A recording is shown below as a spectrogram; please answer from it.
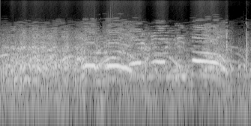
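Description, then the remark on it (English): A crowd of many voices shouts and chatters together, a steady loud hubbub with some raised calls rising above the babble and a few bursts of laughter. “I hear an obscure crowd.”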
